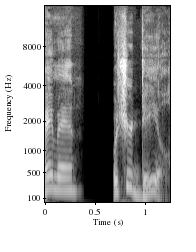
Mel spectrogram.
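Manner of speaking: put-on Southern accent, pitched very high. Retelling how the chief confronted him after days of avoidance, in a Southern accent. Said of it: "He's got that Southern accent".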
